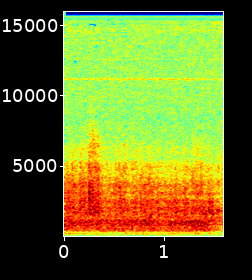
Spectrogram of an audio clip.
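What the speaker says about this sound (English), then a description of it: "It's just fun going on the steam trains." A steam-hauled railtour train, the 532, rolls along the rails with a steady rumbling drone heard from inside a carriage, moderately quiet and continuous.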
